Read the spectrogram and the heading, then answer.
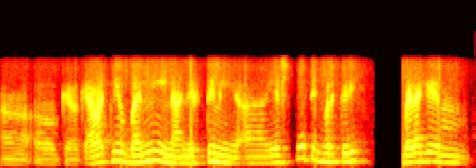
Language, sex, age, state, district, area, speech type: Kannada, male, 18-30, Karnataka, Shimoga, urban, conversation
